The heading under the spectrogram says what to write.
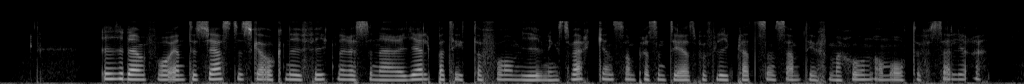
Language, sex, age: Swedish, female, 22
